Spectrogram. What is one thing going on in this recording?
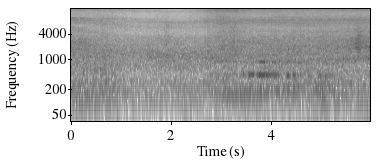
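A motorbike engine hums close by.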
